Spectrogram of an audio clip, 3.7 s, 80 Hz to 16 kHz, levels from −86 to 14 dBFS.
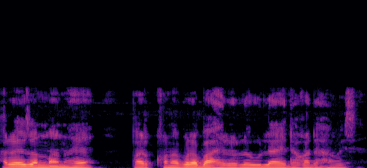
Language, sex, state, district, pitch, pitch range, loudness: Assamese, male, Assam, Kamrup Metropolitan, 140 Hz, 130-150 Hz, -16 LUFS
